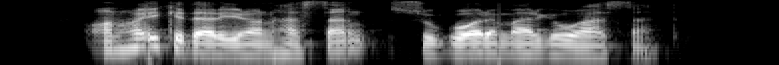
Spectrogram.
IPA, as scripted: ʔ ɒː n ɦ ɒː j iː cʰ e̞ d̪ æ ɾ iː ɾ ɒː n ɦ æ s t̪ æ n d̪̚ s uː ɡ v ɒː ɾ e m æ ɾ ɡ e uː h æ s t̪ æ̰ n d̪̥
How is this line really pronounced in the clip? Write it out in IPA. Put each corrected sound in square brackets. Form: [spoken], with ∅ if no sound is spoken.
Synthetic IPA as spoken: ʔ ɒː n ɦ ɒː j iː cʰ e̞ d̪ æ ɾ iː ɾ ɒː n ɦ æ s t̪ æ n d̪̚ s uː ɡ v ɒː ɾ e m æ ɾ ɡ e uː h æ s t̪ æ̰ n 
